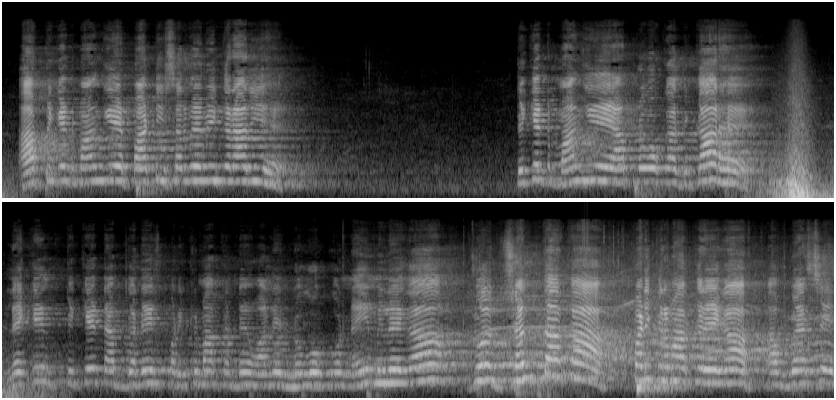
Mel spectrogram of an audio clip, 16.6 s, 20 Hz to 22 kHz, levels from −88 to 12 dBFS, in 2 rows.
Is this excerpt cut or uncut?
uncut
